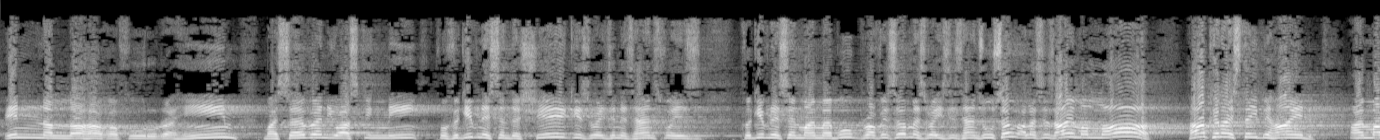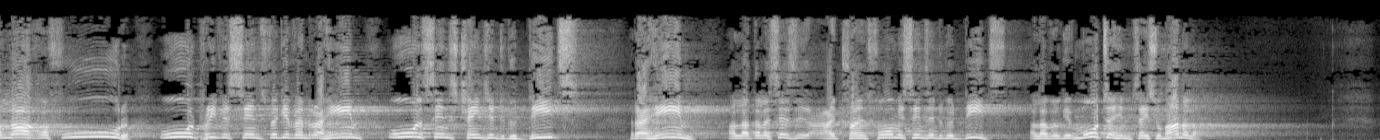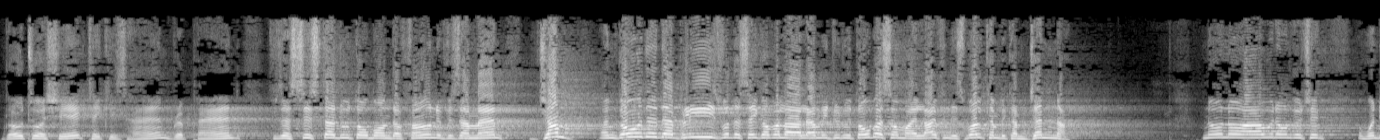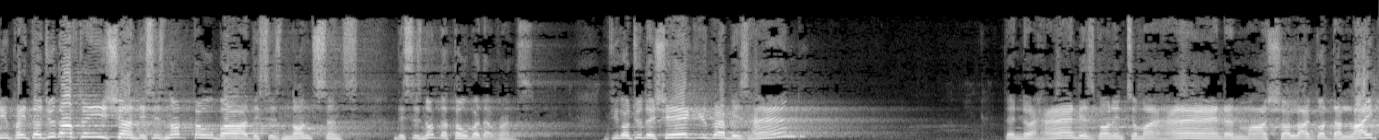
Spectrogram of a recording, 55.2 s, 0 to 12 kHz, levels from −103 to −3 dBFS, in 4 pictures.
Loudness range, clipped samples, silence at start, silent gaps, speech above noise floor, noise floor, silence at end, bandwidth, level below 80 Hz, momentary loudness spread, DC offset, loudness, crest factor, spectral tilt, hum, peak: 7 LU; under 0.1%; 0 s; none; 46 dB; -60 dBFS; 0 s; 11 kHz; -52 dBFS; 11 LU; under 0.1%; -14 LUFS; 14 dB; -3.5 dB/octave; none; 0 dBFS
